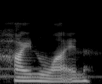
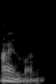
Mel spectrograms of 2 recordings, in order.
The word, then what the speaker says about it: Heinlein: Heinlein. Oh, Heinlein. Okay, cool. Mm-hmm. Oh, Heinlein? Is that how you say it? Heinlein.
